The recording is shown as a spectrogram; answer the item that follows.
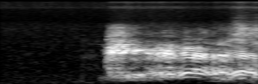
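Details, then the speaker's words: Child snoring, heard thinly over a phone line, who currently has a sinus infection: after brief silence, one long, rough, noisy breath continues to the end. Finding: snoring. "She's snoring. That wasn't a kiss, that was like a bro. No, that's her snoring. Oh, that was her snoring?"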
